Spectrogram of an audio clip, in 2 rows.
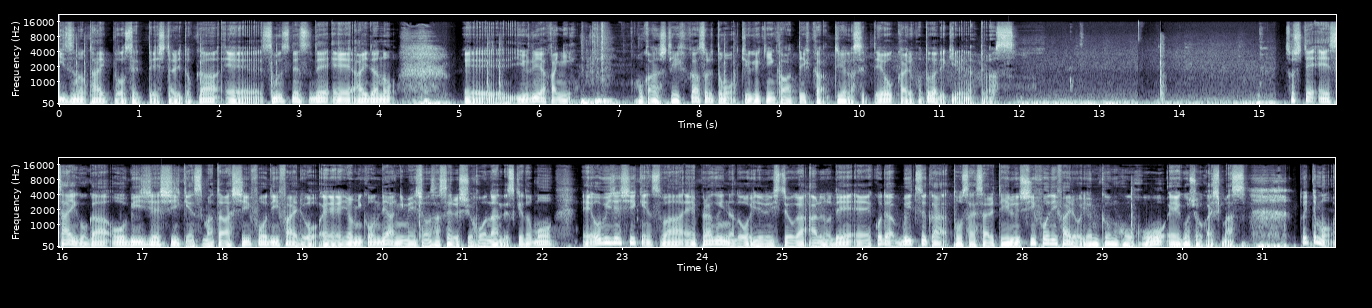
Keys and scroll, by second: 6.4-7.2 typing, 30.0 super+Tab.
